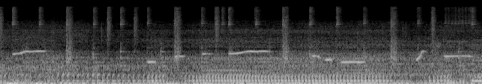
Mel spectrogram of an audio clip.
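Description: A motorcycle rides along a mountain road toward Khecheopalri Lake in West Sikkim, a steady loud engine drone and wind rush held close throughout, with a few higher tonal squeaks and clicks over the noise.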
